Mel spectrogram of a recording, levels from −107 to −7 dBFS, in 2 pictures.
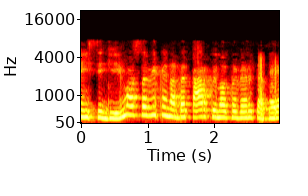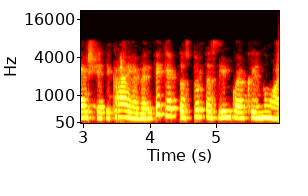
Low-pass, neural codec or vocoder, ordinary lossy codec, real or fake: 7.2 kHz; codec, 16 kHz, 4 kbps, FreqCodec, larger model; AAC, 48 kbps; fake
